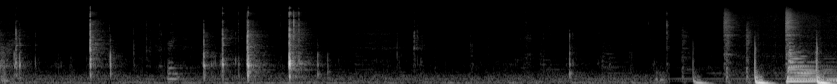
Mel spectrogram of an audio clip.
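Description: Scattered sharp plastic-and-metal clicks of the Ninja Creami's blade being seated in its outer bowl lid. Near the end, music with a steady beat starts and becomes the loudest sound.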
